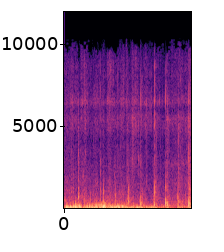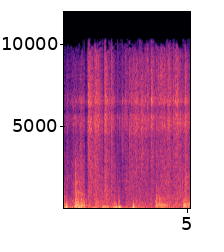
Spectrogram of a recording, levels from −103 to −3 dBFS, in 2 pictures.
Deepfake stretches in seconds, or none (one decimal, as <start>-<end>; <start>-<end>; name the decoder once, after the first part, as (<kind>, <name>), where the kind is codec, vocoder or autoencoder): 0.5-1.7 (vocoder, BigVGAN v2); 2.6-3.2; 3.9-5.1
